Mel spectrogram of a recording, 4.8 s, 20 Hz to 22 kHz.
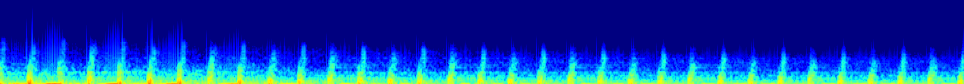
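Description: Roland MC-909 groovebox playing a fast arpeggiated synth pattern, about eight even notes a second. The deep bass underneath drops away about a second in.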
